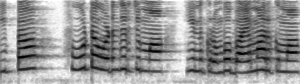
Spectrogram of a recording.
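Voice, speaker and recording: A woman's voice: very high voice, fairly even intonation, moderate pace, background noise. A woman voicing an anxious, pleading pregnant young wife in a cartoon. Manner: fretful, pleading. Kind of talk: cartoon voice acting.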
